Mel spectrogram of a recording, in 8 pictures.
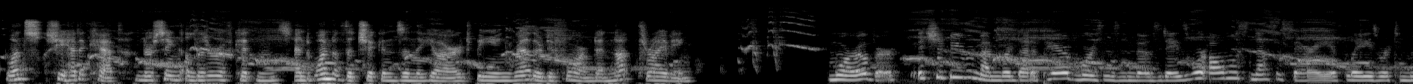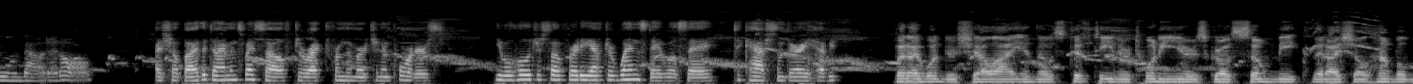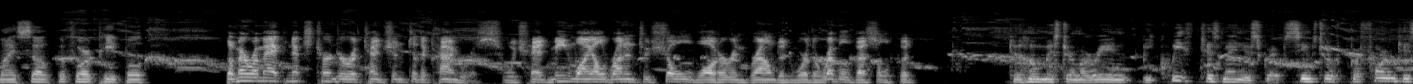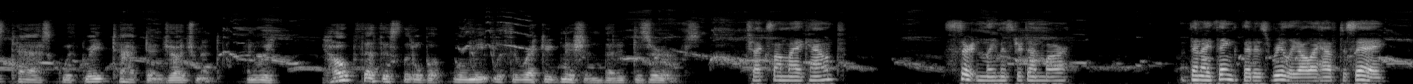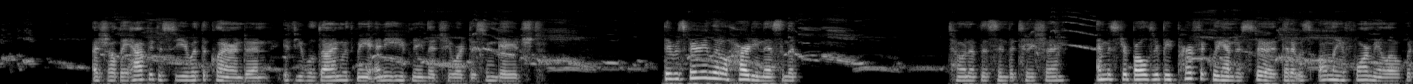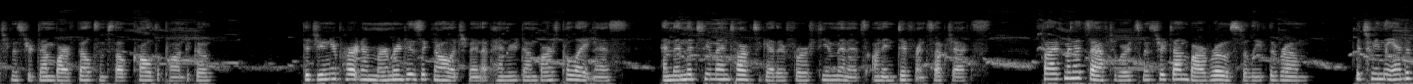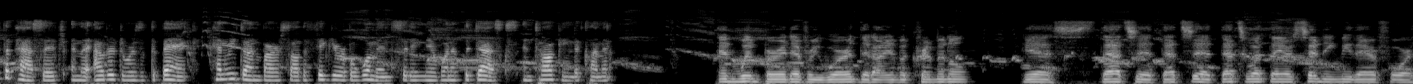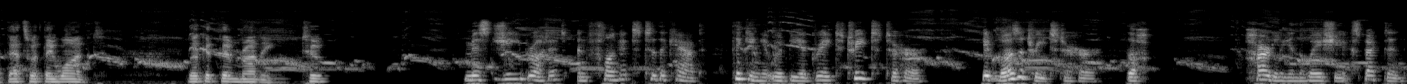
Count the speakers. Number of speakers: six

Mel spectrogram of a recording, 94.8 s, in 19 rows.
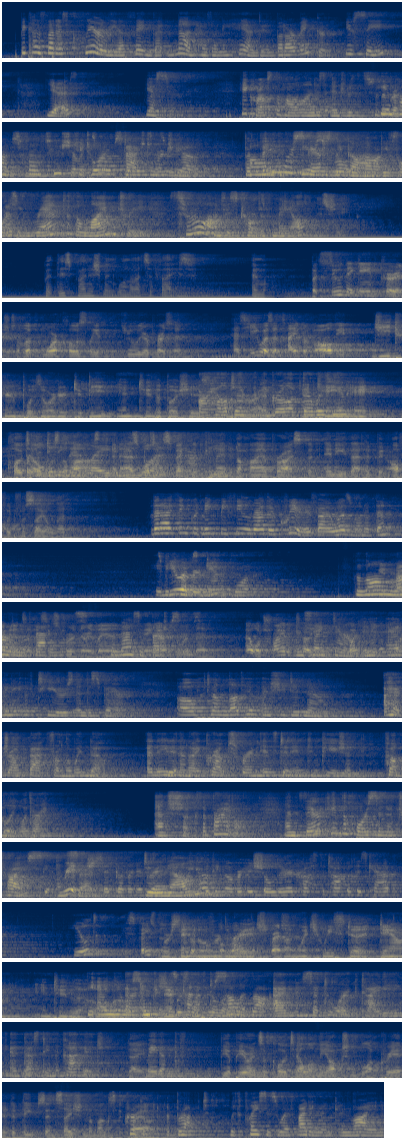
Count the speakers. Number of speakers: ten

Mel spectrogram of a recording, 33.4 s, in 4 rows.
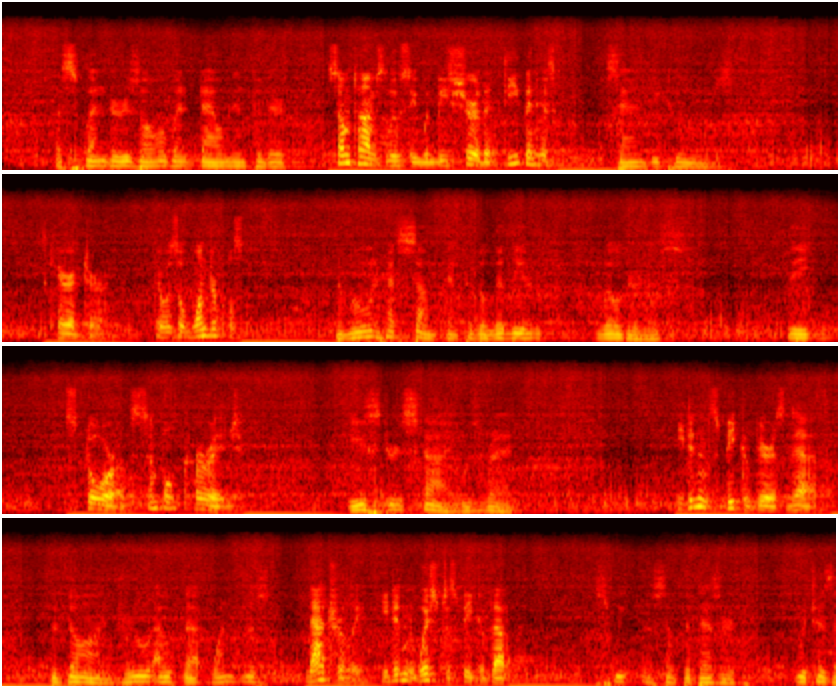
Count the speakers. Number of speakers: two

